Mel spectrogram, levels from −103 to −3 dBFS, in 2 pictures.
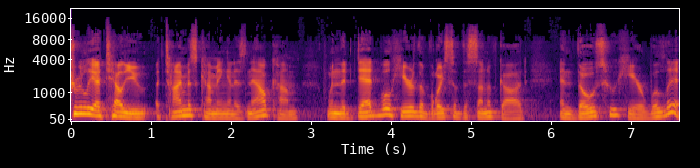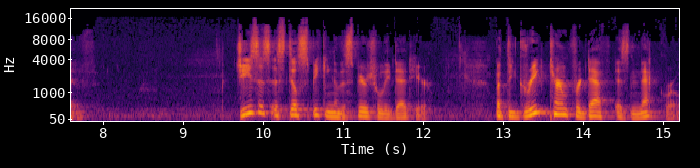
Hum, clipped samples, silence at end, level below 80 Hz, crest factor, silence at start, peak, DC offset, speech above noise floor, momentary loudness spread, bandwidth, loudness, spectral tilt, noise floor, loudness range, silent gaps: none; under 0.1%; 0 s; -64 dBFS; 22 dB; 0 s; -12 dBFS; under 0.1%; 33 dB; 13 LU; 16 kHz; -33 LUFS; -4 dB/octave; -66 dBFS; 5 LU; none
